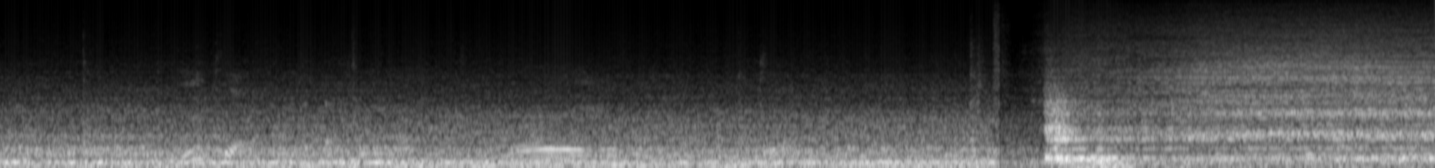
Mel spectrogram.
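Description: Steady low drone of an airliner cabin. Near the end it dips, then an aircraft vacuum toilet flushes: a sudden loud rush with a steady hum running through it.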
